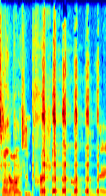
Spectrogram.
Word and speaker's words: Hyundai: How do you say Monday or Sunday? – Sunday. – Yeah, there you go. You just put an H in front of it. – Hyundai.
